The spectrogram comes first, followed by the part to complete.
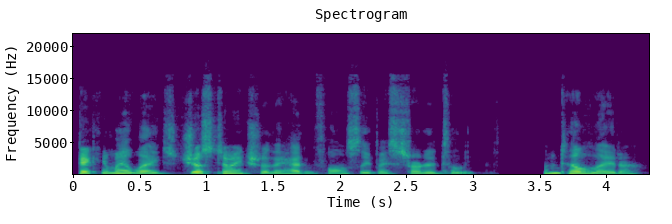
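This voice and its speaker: Game streamer, animated mid-pitched voice, dramatic narration and sweary asides, very dry sound. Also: brisk, dry recording. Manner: expressive, excitable, sweary. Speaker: streamer playing and reading a visual novel aloud. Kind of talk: dramatic read-aloud with casual profane reactions.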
